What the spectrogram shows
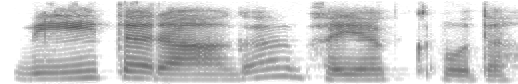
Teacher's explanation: वीतरांग भय क्रोध ರಾಂಗ್ ಅಲ್ಲ, ಅಲ್ಲಿರೋಕೆ ಅನುನಾಸಿಕ ಇಲ್ಲ.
